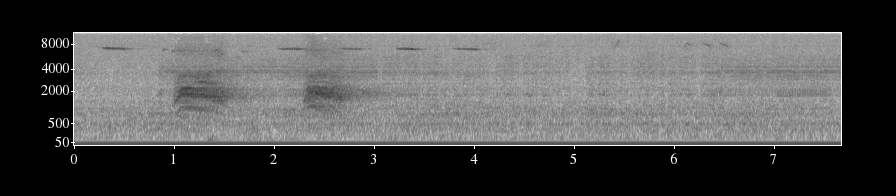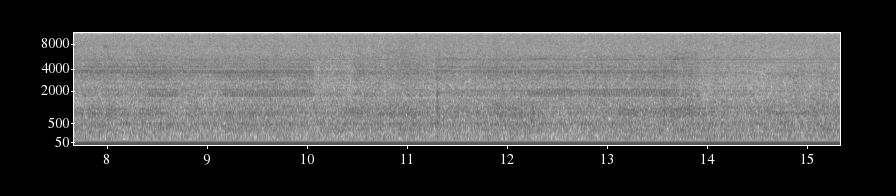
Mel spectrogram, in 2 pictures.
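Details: Alarm barking of a roe deer: two rough, clipped barks in quick succession early on, then only a steady hiss of background noise.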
